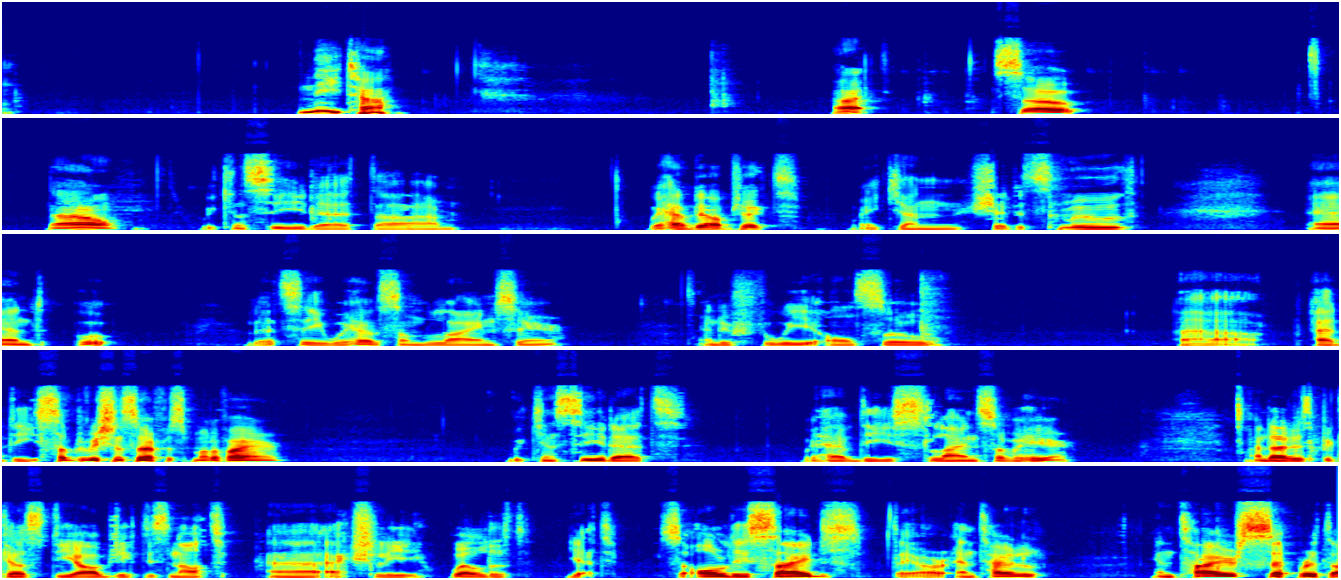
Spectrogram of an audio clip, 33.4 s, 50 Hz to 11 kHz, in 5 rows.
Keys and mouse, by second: 3.6 KP_5, 8.3 Tab, 8.3 \, 12.0 click, 13.8 middle click, 18.0 click, 22.6 click, 24.9 middle click, 26.6 Tab, 30.5 g, 31.8-33.4 drag, 32.8 l.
